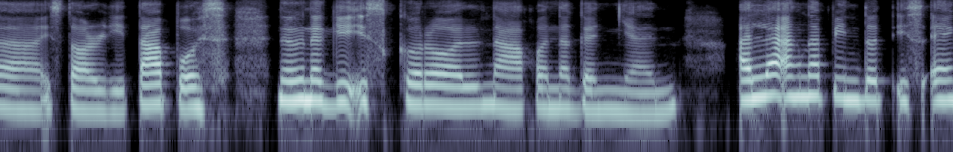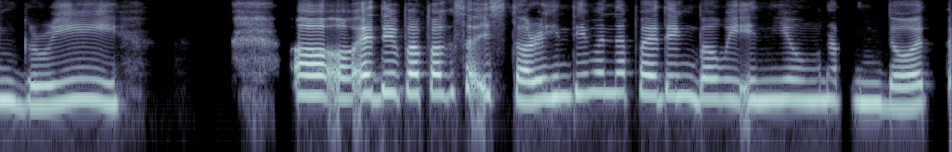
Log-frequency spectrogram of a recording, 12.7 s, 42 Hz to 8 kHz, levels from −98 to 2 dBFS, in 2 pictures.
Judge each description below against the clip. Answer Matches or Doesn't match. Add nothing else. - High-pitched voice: Matches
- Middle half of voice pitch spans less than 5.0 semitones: Doesn't match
